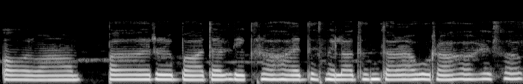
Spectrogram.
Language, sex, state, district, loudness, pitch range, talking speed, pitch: Hindi, female, Chhattisgarh, Bastar, -10 LUFS, 220-235 Hz, 170 wpm, 225 Hz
